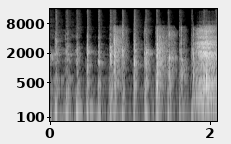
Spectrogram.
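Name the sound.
hand clapping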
